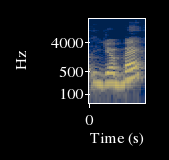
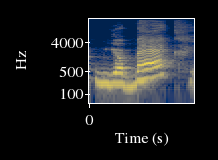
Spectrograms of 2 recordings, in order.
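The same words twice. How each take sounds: First: The opening words are said in a normal tone. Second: The opening words are said very forcefully. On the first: The speaker calls it right. "tipo, um tom normal" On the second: The speaker calls it wrong. "eu não começaria como your, your back"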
